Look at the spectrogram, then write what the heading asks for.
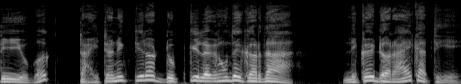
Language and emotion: Nepali, fearful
